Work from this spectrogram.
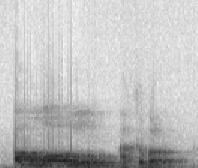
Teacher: Oh, Allah tipis a-nya. Istifal ke bawah lidahnya, nggak boleh naik ke atas. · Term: tarqiq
